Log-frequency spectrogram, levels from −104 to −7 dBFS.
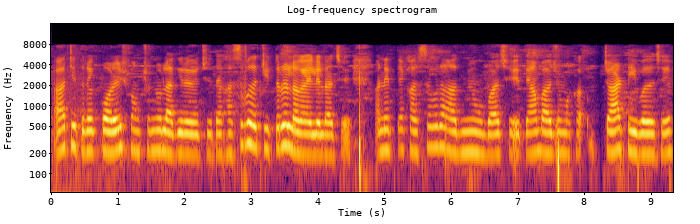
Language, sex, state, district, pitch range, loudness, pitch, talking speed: Gujarati, female, Gujarat, Gandhinagar, 195-220 Hz, -19 LUFS, 210 Hz, 175 wpm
